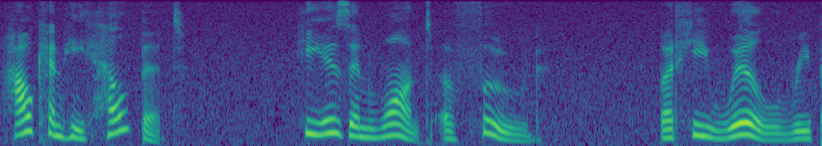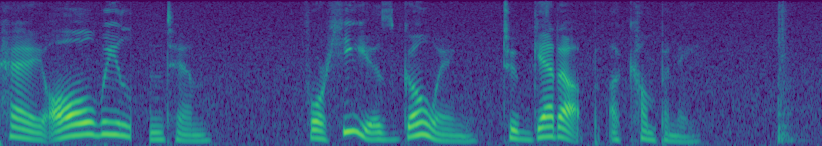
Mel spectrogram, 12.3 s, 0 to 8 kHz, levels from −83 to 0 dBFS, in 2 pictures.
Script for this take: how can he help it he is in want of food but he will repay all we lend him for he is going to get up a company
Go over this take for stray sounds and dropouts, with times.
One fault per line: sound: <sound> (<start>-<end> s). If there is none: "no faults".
sound: dropout (7.1-7.3 s)
sound: thud (12.0-12.3 s)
